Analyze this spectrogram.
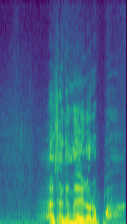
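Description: A man speaks loudly, close by.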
